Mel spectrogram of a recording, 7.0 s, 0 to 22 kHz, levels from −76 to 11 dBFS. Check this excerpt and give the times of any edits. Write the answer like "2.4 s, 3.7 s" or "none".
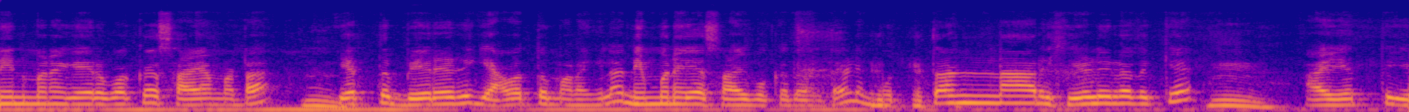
none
